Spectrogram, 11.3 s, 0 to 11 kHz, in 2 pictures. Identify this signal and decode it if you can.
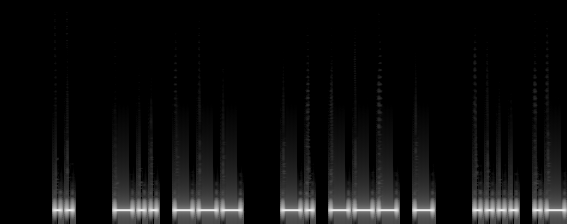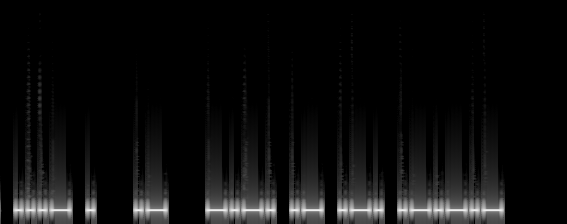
Morse code, heard as a keyed tone, about 20 wpm, 700 Hz. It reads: I DO NOT HAVE A CAR.
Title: Sentences with 5-Word Phrases - 20wpm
